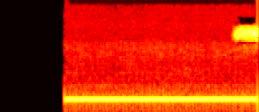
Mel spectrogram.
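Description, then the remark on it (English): A steady telephone tone starts after a short silence and holds loud and unbroken, like the first burst of ringback on an outgoing call made by pressing add call to bring another person into a phone call, with faint line hiss underneath and a brief high blip near the end. “Oh, man, that's ringing.”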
